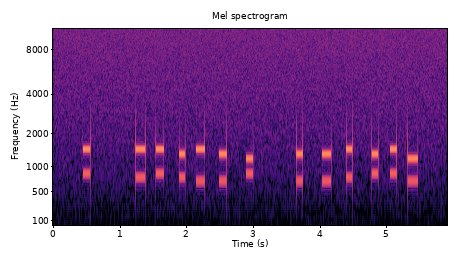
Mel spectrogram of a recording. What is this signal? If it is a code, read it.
DTMF, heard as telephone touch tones, dialled by hand, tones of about 120 ms. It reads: 9 695327 226891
